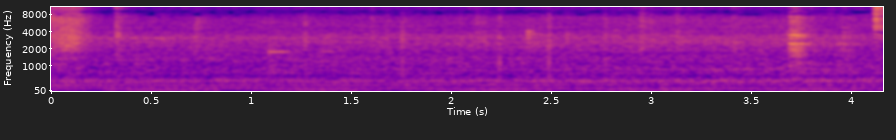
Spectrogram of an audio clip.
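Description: Steady low hum of a running household appliance, with a faint click near the end.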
